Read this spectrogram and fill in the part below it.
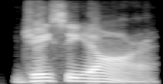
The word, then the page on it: JCR: American English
